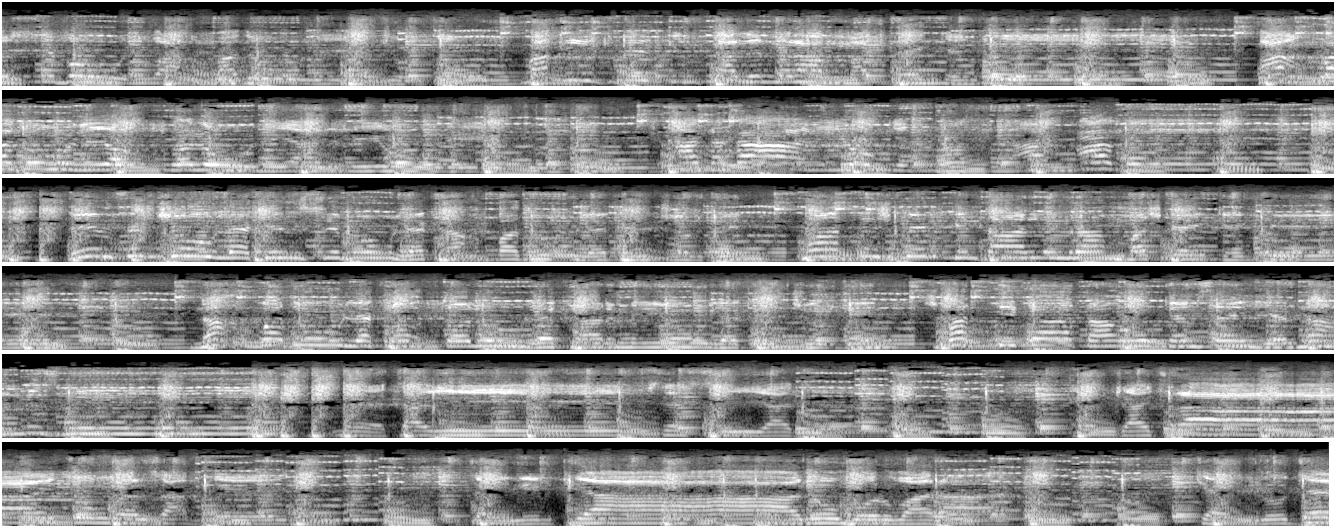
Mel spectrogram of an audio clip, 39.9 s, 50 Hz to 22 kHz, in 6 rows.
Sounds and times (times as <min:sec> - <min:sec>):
Music: 0:00.0 - 0:39.9.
